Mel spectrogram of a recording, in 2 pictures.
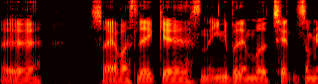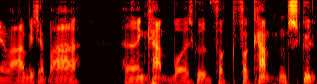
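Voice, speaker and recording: A man's unremarkable speaking voice at medium pitch, fairly even in intonation and fairly quick, on a very clean recording with a silent background. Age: 40s. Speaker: MMA fighter and coach. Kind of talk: casual interview chat.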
